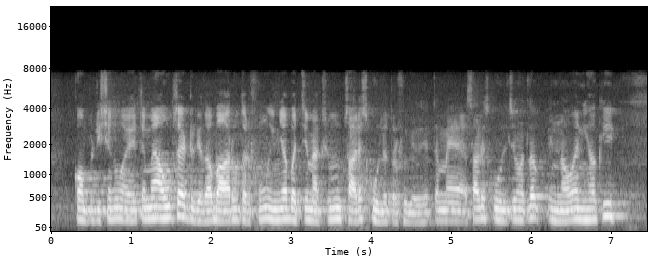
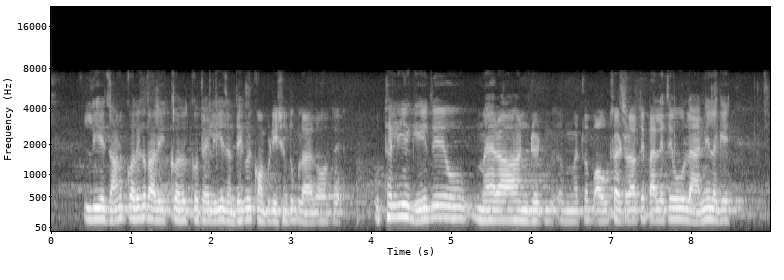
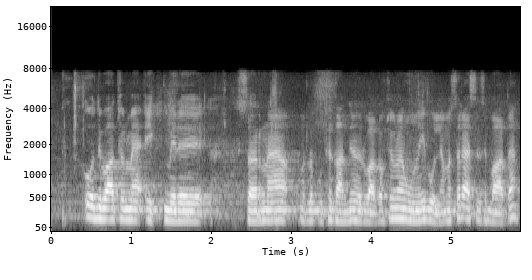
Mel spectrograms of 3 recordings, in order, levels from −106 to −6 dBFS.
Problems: constant background noise, low volume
